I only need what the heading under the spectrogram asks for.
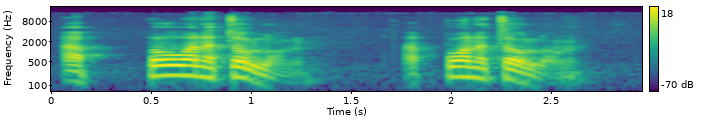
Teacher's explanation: the O sound blends in pretty carefully with the A sound as if it was one big word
